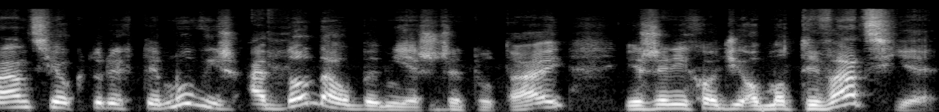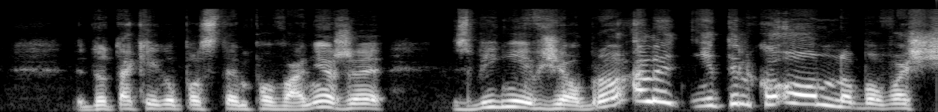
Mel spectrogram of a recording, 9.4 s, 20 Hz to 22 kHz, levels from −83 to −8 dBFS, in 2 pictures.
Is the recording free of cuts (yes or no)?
yes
